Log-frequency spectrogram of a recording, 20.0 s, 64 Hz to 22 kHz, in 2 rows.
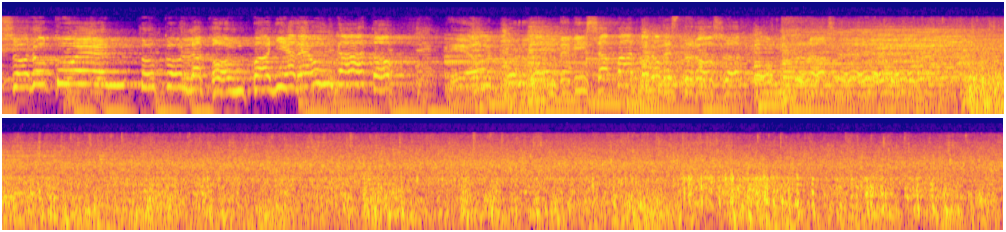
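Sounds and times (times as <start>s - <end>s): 
speech: 0.1s - 8.6s
heavy rain pouring through a thunderstorm: 4.0s - 20.0s
deep rumbling thunder: 8.0s - 20.0s.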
